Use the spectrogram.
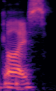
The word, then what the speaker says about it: Guise: Hood, but every single person in, like, real life that I have heard pronounce that pronounces it Geese.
